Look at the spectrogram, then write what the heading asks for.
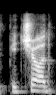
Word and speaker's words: Pichot: In Spanish, you do pronounce the CH as ch, and that the T doesn't disappear. Pichot. So in that sense, mm-hmm. It's Pichot, but maybe that's not...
